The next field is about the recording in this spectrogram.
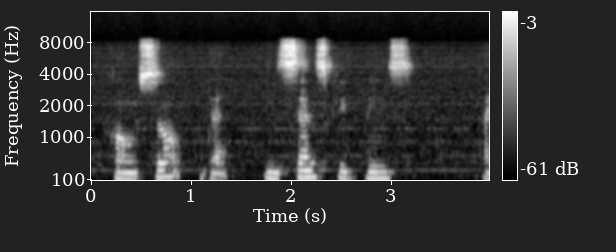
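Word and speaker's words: Hong Sau: When we inhale, we mentally pronounce Hong, H-O-N-G, and when we exhale, we mentally pronounce So, S-A-U, Hong So, that in Sanskrit means I am Him, I am God.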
